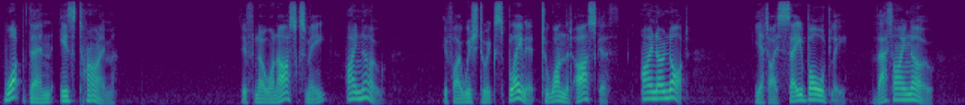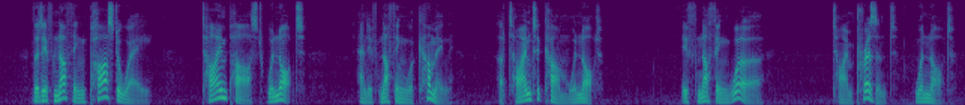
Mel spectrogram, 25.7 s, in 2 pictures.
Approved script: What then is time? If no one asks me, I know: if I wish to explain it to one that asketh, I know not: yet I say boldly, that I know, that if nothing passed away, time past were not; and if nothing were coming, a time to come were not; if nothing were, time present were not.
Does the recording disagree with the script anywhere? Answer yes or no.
no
